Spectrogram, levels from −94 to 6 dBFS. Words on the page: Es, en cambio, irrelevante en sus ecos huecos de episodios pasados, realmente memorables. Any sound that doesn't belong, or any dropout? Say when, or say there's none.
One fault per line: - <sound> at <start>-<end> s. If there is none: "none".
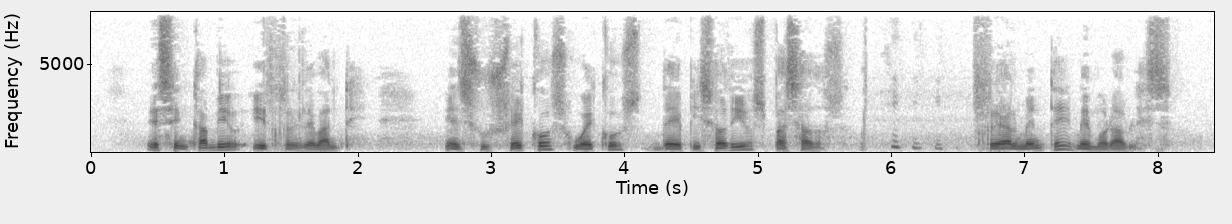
- laugh at 5.9-6.6 s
